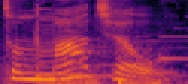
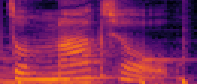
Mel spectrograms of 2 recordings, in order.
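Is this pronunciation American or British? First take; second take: British; British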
